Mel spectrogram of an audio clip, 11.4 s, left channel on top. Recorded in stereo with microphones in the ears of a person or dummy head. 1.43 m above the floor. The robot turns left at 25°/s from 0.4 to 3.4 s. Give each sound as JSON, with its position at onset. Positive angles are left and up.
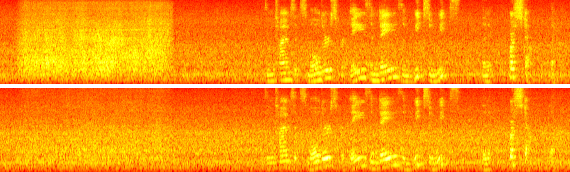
{"t": 5.3, "sound": "a woman speaking", "side_deg": -5, "distance_m": 2.5}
